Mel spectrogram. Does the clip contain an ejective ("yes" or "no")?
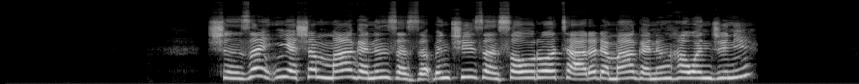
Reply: no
